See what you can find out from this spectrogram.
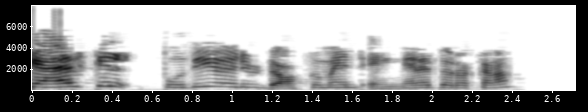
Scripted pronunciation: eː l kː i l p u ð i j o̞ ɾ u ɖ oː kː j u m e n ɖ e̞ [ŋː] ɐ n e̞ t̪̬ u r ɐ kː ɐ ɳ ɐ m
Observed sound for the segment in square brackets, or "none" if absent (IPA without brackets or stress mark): ŋː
